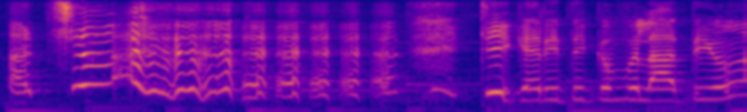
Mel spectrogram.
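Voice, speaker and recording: A cartoon mother-in-law giggles helplessly through every line. Her voice sits very high and her words come slowly. Soft music plays behind her. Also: vocal fry, full character voice. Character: giggling mother-in-law who cannot stop laughing.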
